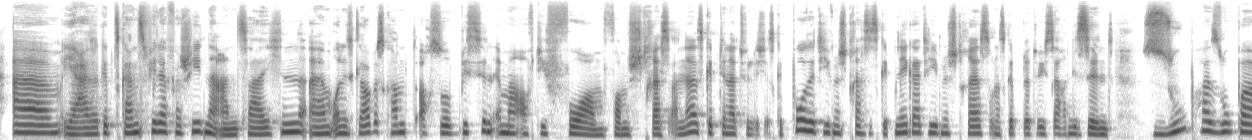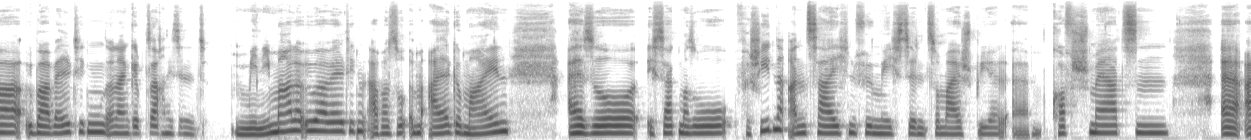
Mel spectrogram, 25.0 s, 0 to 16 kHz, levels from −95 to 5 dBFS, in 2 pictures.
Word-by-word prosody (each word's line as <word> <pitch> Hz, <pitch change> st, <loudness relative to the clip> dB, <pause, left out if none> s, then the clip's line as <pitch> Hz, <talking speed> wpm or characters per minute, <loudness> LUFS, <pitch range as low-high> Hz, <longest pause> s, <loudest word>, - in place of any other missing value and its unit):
Ähm, 200 Hz, -1 st, +4 dB
ja, 165 Hz, -1 st, +2 dB
da 170 Hz, +1 st, 0 dB
gibt's 200 Hz, +1 st, -2 dB
ganz 200 Hz, +2 st, +4 dB
viele 230 Hz, -2 st, +3 dB
verschiedene 205 Hz, -2 st, +1 dB
Anzeichen, 165 Hz, +8 st, +1 dB
ähm, 180 Hz, +1 st, +1 dB
und -, -, +1 dB
ich 180 Hz, -, -2 dB
glaube, 200 Hz, +3 st, -1 dB
es 230 Hz, -, 0 dB
kommt 210 Hz, +1 st, -4 dB
auch -, -, -3 dB
so 195 Hz, -1 st, -1 dB
bisschen 215 Hz, +5 st, -2 dB
immer 195 Hz, -3 st, 0 dB
auf 170 Hz, -, -7 dB
die 180 Hz, -, -6 dB
Form 165 Hz, -4 st, +1 dB
vom 155 Hz, +1 st, -3 dB
Stress 160 Hz, +1 st, -1 dB
an, 160 Hz, -, -6 dB
ne? 210 Hz, +5 st, +2 dB
Es 225 Hz, 0 st, -2 dB
gibt 200 Hz, -1 st, -3 dB
ja -, -, -1 dB
natürlich 165 Hz, -3 st, -5 dB
es -, -, -9 dB
gibt -, -, -12 dB
positiven 240 Hz, -7 st, +2 dB
Stress, 185 Hz, -1 st, -3 dB
es 180 Hz, -, -4 dB
gibt -, -, -8 dB
negativen 200 Hz, -2 st, -1 dB
Stress 180 Hz, +1 st, -2 dB
und 165 Hz, -, -8 dB
es 165 Hz, -, -5 dB
gibt 175 Hz, -, -7 dB
natürlich 170 Hz, -1 st, -4 dB
Sachen, 175 Hz, -1 st, -6 dB
die 175 Hz, -, -3 dB
sind 160 Hz, -2 st, +2 dB, 0.3 s
super, 240 Hz, -, +1 dB
super 215 Hz, -2 st, +2 dB
überwältigend 205 Hz, +4 st, +1 dB
und 180 Hz, -, -3 dB
dann 185 Hz, 0 st, -1 dB
gibt's 180 Hz, 0 st, -5 dB
Sachen, 185 Hz, -1 st, -2 dB
die 180 Hz, -, -5 dB
sind 170 Hz, -3 st, -10 dB, 0.3 s
minimaler 195 Hz, +12 st, +3 dB
überwältigend, 240 Hz, -1 st, +2 dB
aber 180 Hz, +1 st, -1 dB
so 190 Hz, +2 st, -3 dB
im 195 Hz, 0 st, -1 dB
Allgemeinen, 190 Hz, +4 st, +1 dB, 0.6 s
also, 190 Hz, +1 st, +5 dB
ich 180 Hz, -3 st, -4 dB
sage 190 Hz, +1 st, 0 dB
mal 190 Hz, -, +2 dB
so, 190 Hz, +1 st, +1 dB
verschiedene 265 Hz, +10 st, 0 dB
Anzeichen 190 Hz, +1 st, +1 dB
für 190 Hz, 0 st, -2 dB
mich 175 Hz, -2 st, -1 dB
sind 170 Hz, -2 st, -3 dB
zum 170 Hz, 0 st, -4 dB
Beispiel, 165 Hz, +1 st, -4 dB
ähm, 80 Hz, +2 st, -9 dB
Kopfschmerzen, 195 Hz, +1 st, -1 dB, 0.5 s
äh, 170 Hz, 0 st, +5 dB
190 Hz, 175 wpm, -32 LUFS, 170-205 Hz, 0.6 s, also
